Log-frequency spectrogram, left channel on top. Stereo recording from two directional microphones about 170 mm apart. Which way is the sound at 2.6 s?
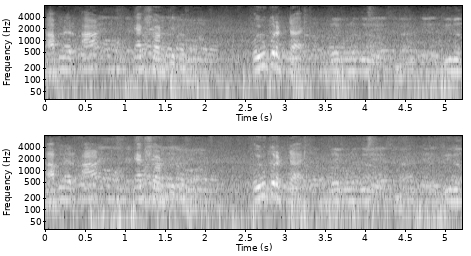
35° left (ahead or behind).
